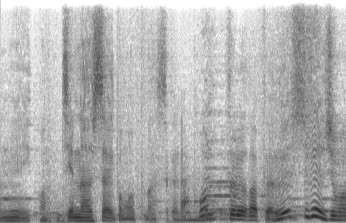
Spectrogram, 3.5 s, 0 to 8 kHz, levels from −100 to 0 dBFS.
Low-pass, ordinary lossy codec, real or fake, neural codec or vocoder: none; none; fake; codec, 16 kHz, 0.5 kbps, X-Codec, HuBERT features, trained on balanced general audio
